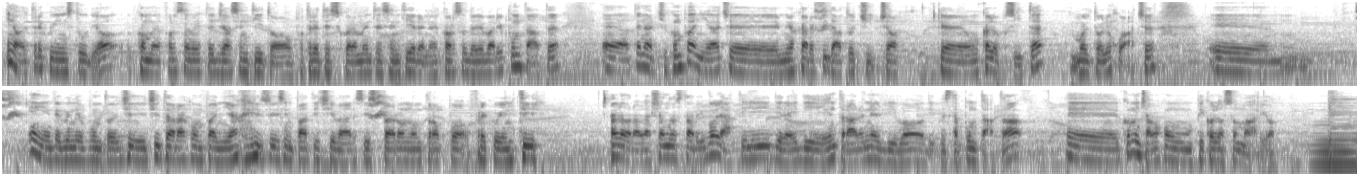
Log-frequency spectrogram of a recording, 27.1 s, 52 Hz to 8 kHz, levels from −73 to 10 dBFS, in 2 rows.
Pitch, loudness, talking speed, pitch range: 120 Hz, -23 LUFS, 155 wpm, 115-130 Hz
